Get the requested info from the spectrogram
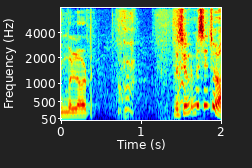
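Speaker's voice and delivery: usual speaking voice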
